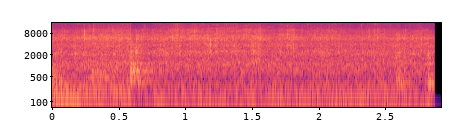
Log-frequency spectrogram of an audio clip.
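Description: Onions frying in a pan are stirred, with a continuous close sizzle and soft scraping of the stirring running throughout and no talking.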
